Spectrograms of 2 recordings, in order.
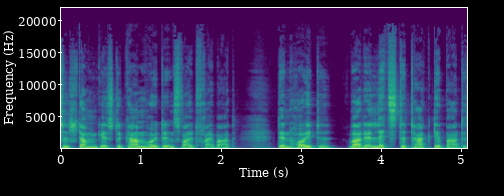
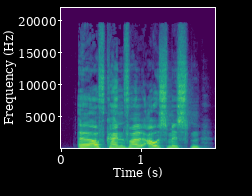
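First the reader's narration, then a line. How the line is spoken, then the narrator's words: Loud call. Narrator (German): rief er also laut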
